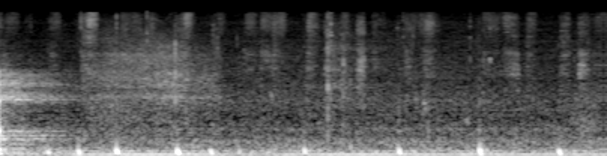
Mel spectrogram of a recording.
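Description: White marker writing a word on a blackboard: faint, irregular little taps and strokes as the letters are drawn, over a steady low room hum.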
